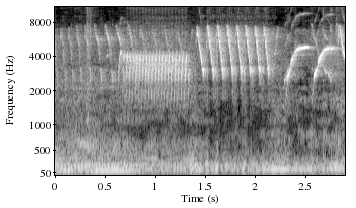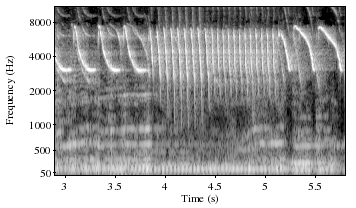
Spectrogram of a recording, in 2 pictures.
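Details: Canary with a dense rolling song for tutoring: a buzzing roll, a high fast trill, a series of swooping whistles, then a long rapid roll and bright arched notes over soft background noise.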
